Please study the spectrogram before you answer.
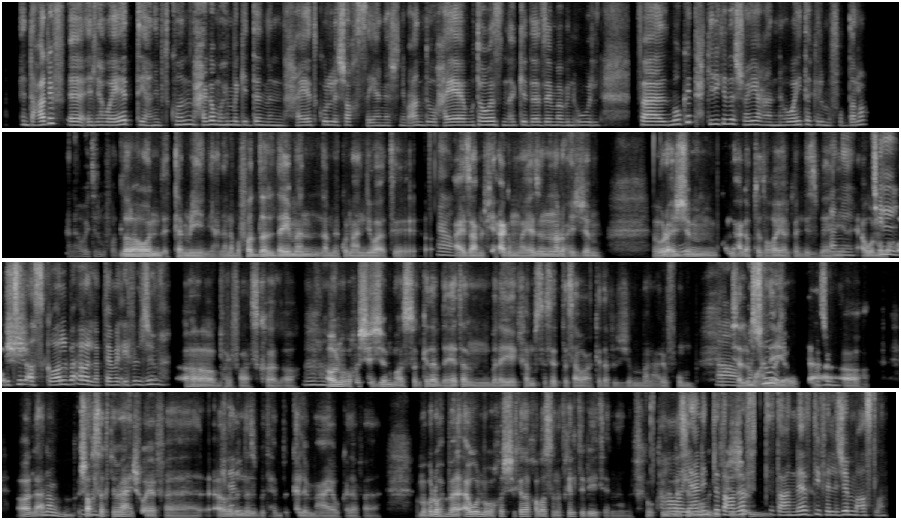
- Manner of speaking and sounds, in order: in English: "الجيم"; in English: "الجيم"; laughing while speaking: "إيه في الجيم؟"; unintelligible speech; in English: "الجيم؟"; in English: "الجيم"; in English: "الجيم"; unintelligible speech; in English: "الجيم"; laughing while speaking: "كل"; tapping; in English: "الجيم"; in English: "الجيم"
- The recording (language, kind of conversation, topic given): Arabic, podcast, إيه هي هوايتك المفضلة وليه؟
